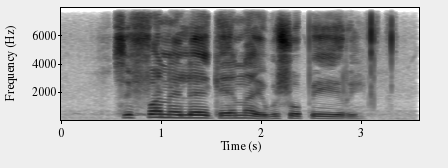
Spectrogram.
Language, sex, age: Tsonga, male, 18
